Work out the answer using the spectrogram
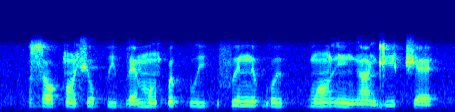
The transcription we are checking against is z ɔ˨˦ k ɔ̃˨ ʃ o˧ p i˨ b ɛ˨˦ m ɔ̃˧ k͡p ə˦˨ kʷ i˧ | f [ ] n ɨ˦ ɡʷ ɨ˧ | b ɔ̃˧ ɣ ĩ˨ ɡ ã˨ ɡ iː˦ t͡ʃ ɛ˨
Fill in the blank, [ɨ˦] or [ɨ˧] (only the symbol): ɨ˦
